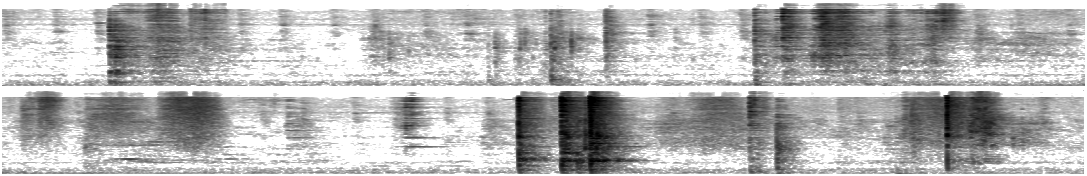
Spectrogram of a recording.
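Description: Raw beef tartare being stirred in a bowl with a utensil, giving soft wet scraping and occasional sharp clinks of metal against the dish, sparse and uneven, with a louder cluster of knocks toward the end.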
